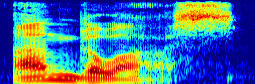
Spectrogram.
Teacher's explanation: when angelos becomes angelon, the accent stays on the antepenult · Term: nouns are retentive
